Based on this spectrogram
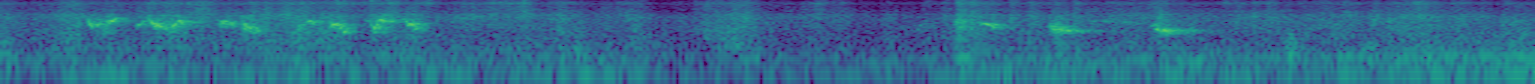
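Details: Sooty-headed bulbul from a garden, calling along with an untrained bird: two short bursts of bright, quick chirped notes, about four or five each, separated by a quiet pause over a soft background hiss.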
